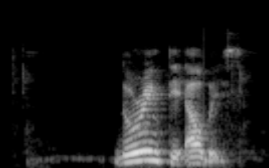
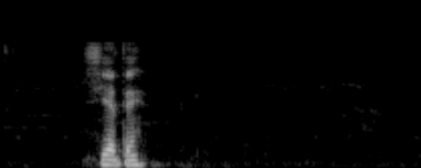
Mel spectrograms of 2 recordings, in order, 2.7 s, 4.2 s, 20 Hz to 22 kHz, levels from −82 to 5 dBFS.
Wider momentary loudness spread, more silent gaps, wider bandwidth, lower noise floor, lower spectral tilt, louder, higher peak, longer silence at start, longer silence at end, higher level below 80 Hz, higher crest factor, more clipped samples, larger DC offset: second, 16 LU vs 25 LU; neither; second, 7.2 kHz vs 8.2 kHz; second, -60 dBFS vs -77 dBFS; about the same, -5.5 dB/octave vs -6 dB/octave; first, -15 LUFS vs -26 LUFS; first, -2 dBFS vs -8 dBFS; first, 1.15 s vs 0.85 s; second, 0.4 s vs 2.8 s; about the same, -64 dBFS vs -66 dBFS; second, 16 dB vs 24 dB; neither; neither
